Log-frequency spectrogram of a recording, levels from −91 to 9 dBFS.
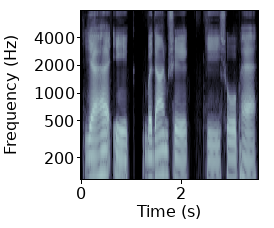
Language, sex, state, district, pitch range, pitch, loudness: Hindi, male, Uttar Pradesh, Saharanpur, 95-105 Hz, 100 Hz, -22 LUFS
